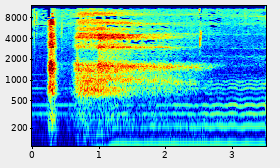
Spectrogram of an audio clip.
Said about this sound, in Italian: E quando il respiro vuole rientrare, lascialo entrare spontaneamente, senza controllarne il ritmo, semplicemente osservandolo, come se fosse il vento che entra ed esce dal tuo corpo con ogni respiro.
